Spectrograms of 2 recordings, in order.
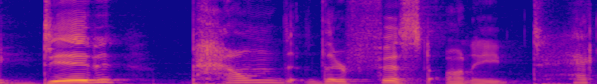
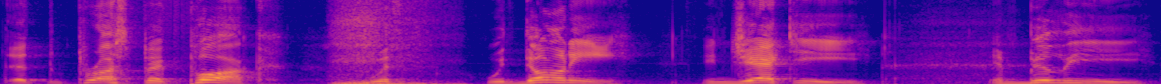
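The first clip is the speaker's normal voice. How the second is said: put-on old Brooklyn accent. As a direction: drawl it like a Brooklyn old-timer. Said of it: "Old-timey Brooklyn".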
